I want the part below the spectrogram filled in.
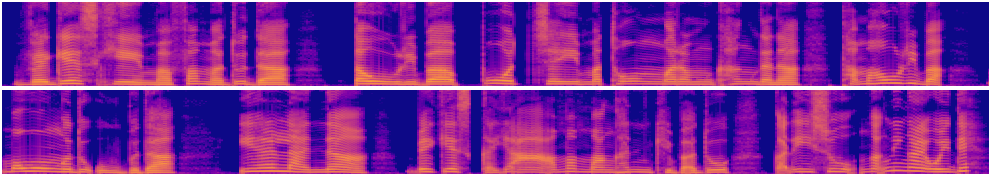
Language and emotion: Manipuri, disgusted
